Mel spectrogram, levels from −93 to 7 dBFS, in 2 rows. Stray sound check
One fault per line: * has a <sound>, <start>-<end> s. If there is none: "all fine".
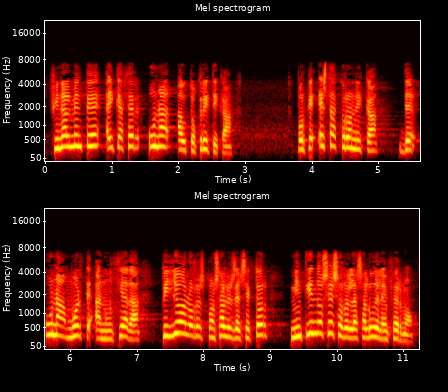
all fine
